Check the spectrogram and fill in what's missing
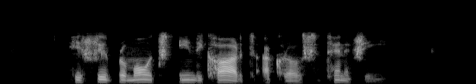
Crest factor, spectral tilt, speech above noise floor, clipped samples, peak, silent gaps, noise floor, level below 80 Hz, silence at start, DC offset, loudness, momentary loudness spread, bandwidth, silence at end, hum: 24 dB; -8.5 dB/octave; 52 dB; under 0.1%; -2 dBFS; none; -78 dBFS; -68 dBFS; 0.7 s; under 0.1%; -25 LUFS; 10 LU; 4.8 kHz; 1.05 s; none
